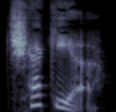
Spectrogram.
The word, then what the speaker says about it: Czechia: According to a patron who is in the Czech Republic, Czech Republic is still a valid name, but the pronunciation is Czechia.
